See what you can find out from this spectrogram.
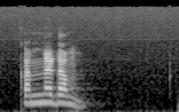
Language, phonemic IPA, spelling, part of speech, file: Tamil, /kɐnːɐɖɐm/, கன்னடம், proper noun / noun, Ta-கன்னடம்.ogg
- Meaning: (proper noun) 1. the Kannada language 2. the Kannada script 3. the Canarese country including Mysore and the West coast between Malabar and Goa, including most of modern day Karnataka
